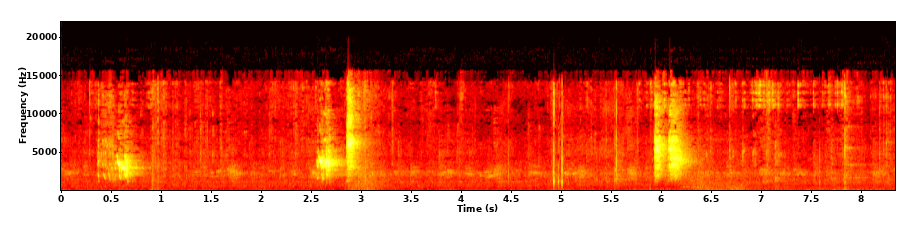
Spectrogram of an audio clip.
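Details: Colourful budgies recorded on April 19, 2023: scattered short, sharp chirps spaced a few seconds apart, bright and high-pitched, with a quiet background between calls.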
